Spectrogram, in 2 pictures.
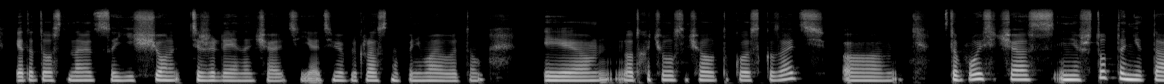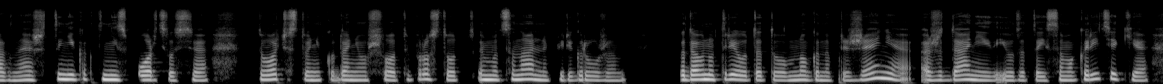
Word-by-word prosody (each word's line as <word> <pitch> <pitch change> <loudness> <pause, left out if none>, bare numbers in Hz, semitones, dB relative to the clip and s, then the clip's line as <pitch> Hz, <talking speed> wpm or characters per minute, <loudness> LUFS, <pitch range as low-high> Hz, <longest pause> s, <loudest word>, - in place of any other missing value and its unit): и 180 - +2
от 180 - -3
этого 190 0 -1
становится 190 -2 -2
ещё 190 +2 0
тяжелее 180 -2 -1
начать. 170 0 -5
Я 90 0 -3
тебя 190 -3 -4
прекрасно 180 +1 -2
понимаю 175 -1 -1
в - - -2
этом. 175 +6 -8 0.6
И, 185 -1 +4
м, 185 +4 +1
вот 195 -7 -2
хочу 205 -1 -3
сначала 200 -1 -2
такое 195 -3 -3
сказать: 260 +8 -3 0.2
а, 180 -1 0
м, 180 +7 -5 0.5
с - - -13
тобой 225 +4 +3
сейчас 225 -3 0
не 215 -3 +6
что-то 310 +5 0
не 220 -2 +8
так. 200 -2 0
Знаешь, 195 +2 -1
ты 245 - 0
не 230 -1 +7
как-то 230 +1 -1
не 220 - +9
испортился. 200 -2 -1 0.5
Творчество 220 -1 0
никуда 200 +1 -1
не 200 0 +2
ушло. 195 0 -1
Ты 205 +2 -11
просто 235 -2 -2
вот 195 - -3 0.2
эмоционально 220 -1 +4
перегружен. 190 -1 -4 0.5
Когда 220 +1 +5
внутри 230 +1 +5
вот 205 -1 -1
этого 195 -1 -2
много 200 +1 +1
напряжения, 210 +7 +1
ожиданий 200 +1 +1
и 190 - -5
д - - 0
вот 190 - -3
этой 185 -1 -4
самокритики, 210 +1 -1
200 Hz, 145 wpm, -23 LUFS, 185-220 Hz, 0.6 s, не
